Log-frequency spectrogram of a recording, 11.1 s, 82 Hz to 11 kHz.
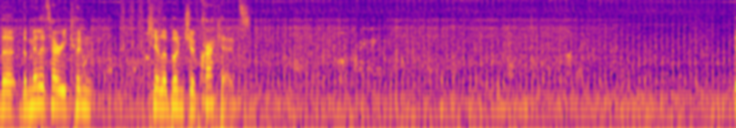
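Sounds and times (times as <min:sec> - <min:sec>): helicopter rotor chop: 0:00.0 - 0:11.0.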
